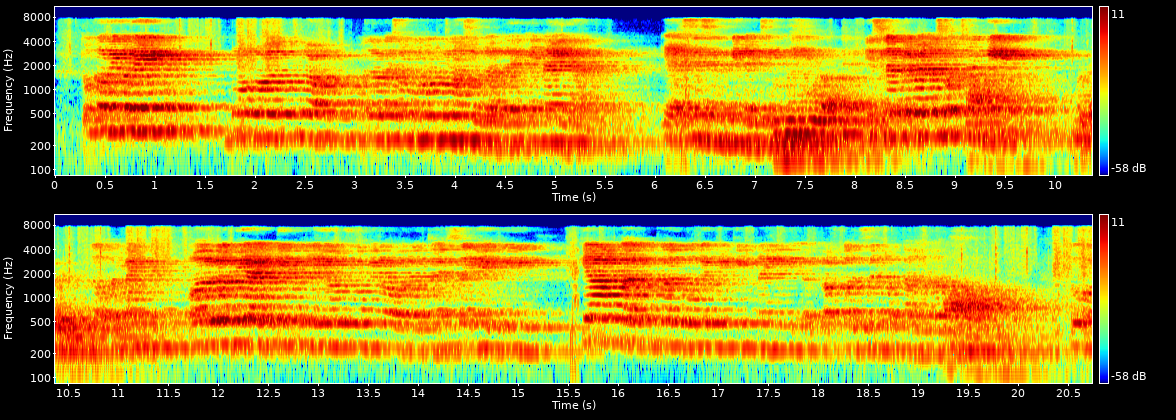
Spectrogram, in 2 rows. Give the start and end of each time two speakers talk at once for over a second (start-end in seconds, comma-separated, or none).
none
